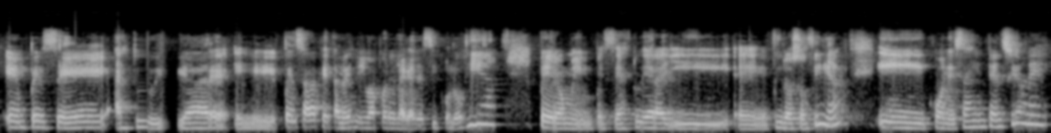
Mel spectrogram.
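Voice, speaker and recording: A woman's voice: deep voice, expressive, moderate pace, vocal fry, mellow, lo-fi sound. A Puerto Rican woman in her thirties with a Puerto Rican accent, a journalist guest, speaking hesitantly with many fillers and restarts over a remote call. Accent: Puerto Rican Spanish. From Aguada, Puerto Rico. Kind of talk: casual interview chat.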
